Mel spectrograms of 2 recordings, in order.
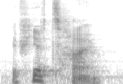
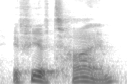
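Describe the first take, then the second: First: The pitch falls at the end. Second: The pitch rises at the end. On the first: "you may also see it with a falling intonation" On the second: "It's also going to receive your stress and have rising intonation"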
